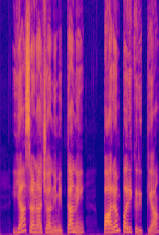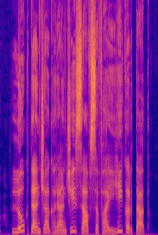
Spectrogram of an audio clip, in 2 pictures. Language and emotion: Marathi, neutral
